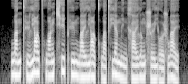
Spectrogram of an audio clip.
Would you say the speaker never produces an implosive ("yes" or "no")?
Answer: yes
